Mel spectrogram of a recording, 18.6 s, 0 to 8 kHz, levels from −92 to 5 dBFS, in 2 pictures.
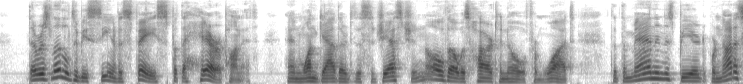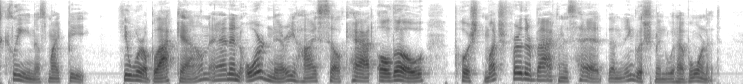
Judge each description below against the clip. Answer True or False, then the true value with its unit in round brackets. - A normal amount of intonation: False (6.7 semitones)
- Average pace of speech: False (215 wpm)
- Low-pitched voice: True (120 Hz)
